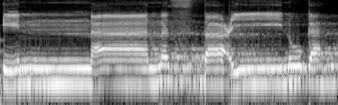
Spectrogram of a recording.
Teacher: ইন এখানে ওয়াজিব গুন্না, হরকতের বামে নুনের উপরে তাসদিদ আছে, এই কারণে এই হামজাটি তাসদিদওয়ালা নুনের সাথে 3 সেকেন্ড পরিমাণ গুন্নাহ করে ধরে রেখে পড়ব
